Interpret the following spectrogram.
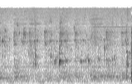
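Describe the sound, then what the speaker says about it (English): Water dumped out of a small blinking magic trick gag prop, a scatter of close drips and light splashes ending in a louder gush, with no talking. "Dump the water out"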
